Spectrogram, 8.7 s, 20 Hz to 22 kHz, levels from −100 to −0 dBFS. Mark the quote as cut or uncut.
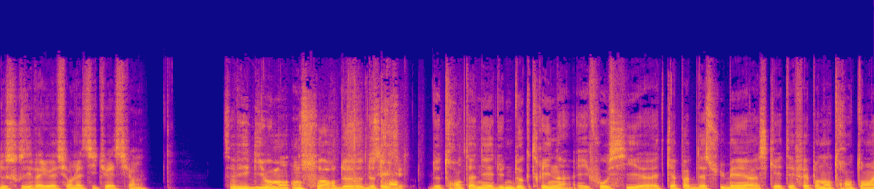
uncut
